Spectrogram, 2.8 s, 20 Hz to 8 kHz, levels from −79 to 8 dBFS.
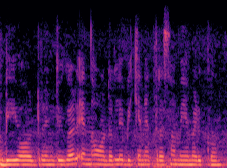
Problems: constant background noise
